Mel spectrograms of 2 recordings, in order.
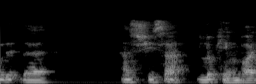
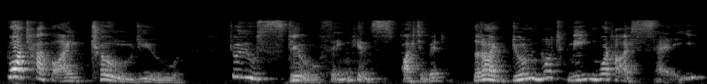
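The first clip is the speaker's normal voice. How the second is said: louder and slow at the start, sharply pressing; rather angry; 8 semitones higher, 5 dB louder than usual. A narrator's reading. Estella to Pip, a touch angry and impatient. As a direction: snap back at him, impatient. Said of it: "again rather angrily".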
